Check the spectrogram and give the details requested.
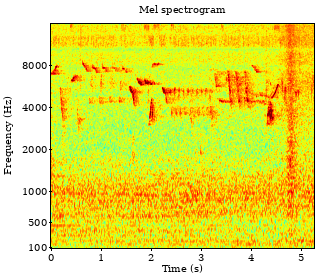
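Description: Near silence: quiet room tone with faint, scattered high chirps of birdsong.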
